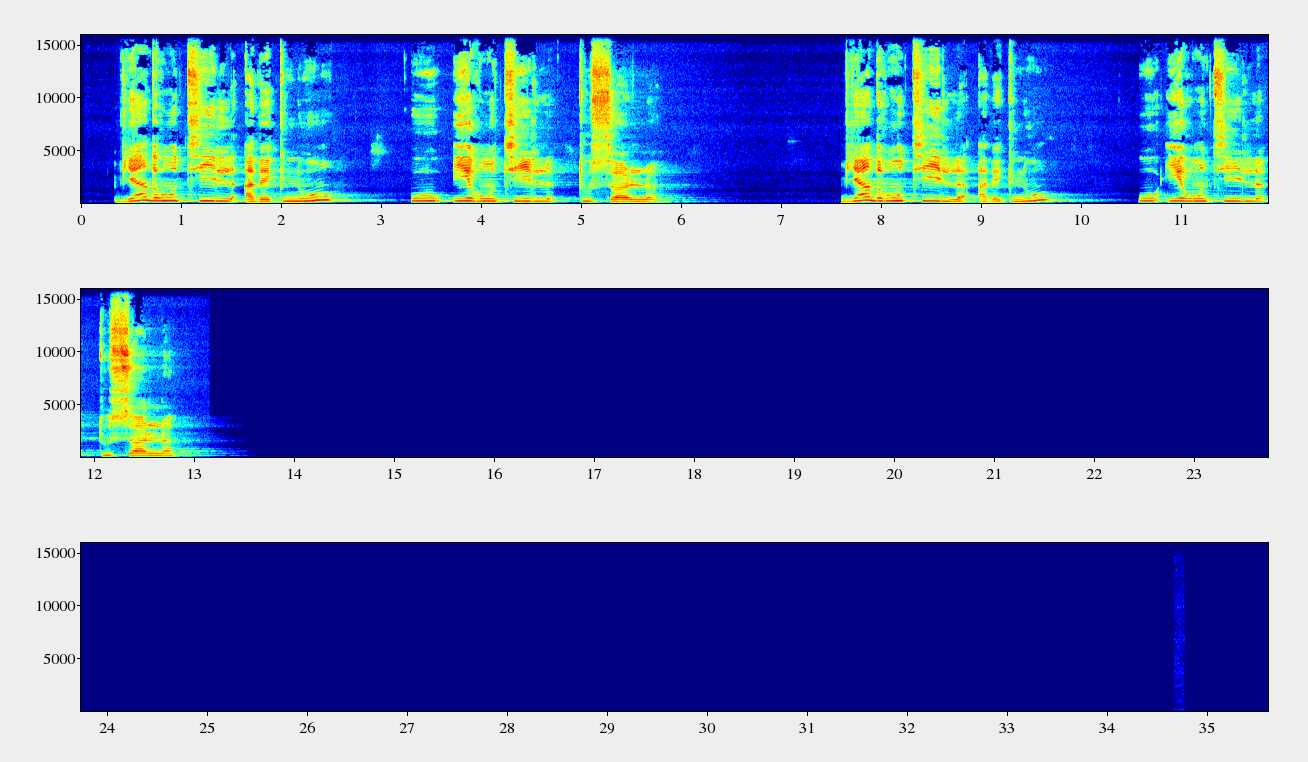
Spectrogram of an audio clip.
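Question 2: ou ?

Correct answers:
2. Viendront-ils avec nous / iront-ils tout seuls

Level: Dettato di francese A2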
